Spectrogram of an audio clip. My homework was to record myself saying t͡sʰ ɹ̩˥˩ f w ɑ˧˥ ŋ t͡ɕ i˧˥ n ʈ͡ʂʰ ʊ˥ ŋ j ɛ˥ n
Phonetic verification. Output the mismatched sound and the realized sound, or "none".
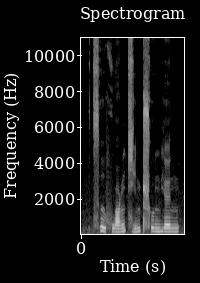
none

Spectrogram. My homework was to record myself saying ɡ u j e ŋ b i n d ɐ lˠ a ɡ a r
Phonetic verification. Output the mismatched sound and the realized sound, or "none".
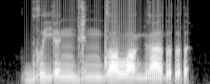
b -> ɡ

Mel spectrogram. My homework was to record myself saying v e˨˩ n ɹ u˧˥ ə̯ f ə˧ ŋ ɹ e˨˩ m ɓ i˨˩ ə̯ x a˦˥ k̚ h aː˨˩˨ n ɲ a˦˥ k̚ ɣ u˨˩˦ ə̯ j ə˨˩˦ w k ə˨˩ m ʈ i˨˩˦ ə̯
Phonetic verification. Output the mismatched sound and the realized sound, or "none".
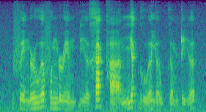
v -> f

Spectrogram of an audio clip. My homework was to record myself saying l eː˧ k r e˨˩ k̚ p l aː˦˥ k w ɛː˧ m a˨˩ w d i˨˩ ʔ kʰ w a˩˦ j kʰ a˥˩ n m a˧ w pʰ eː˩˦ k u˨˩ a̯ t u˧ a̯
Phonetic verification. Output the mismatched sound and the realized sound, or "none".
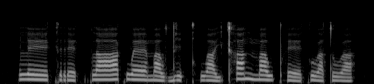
none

